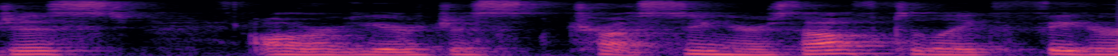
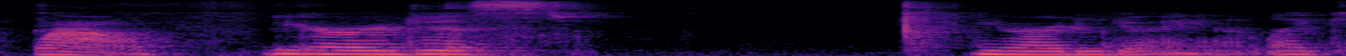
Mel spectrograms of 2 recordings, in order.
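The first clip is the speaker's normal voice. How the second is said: usual speaking voice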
